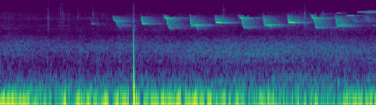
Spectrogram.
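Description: A small songbird singing a run of about a dozen quick, high notes, each sliding down, about three a second, starting a little over a second in. Under it is a steady low rumble, and a single sharp click comes just before the two-second mark.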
